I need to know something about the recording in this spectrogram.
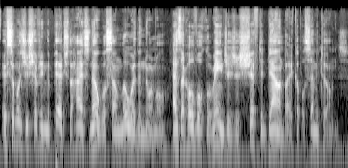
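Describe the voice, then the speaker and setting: A man's voice: medium pitch, fairly quick, background noise. Man narrating a scripted explainer.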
